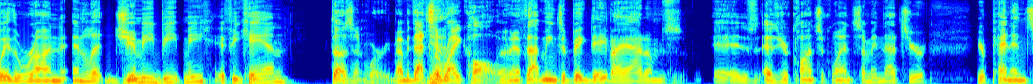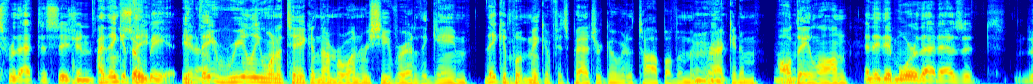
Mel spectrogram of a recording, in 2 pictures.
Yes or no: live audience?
no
